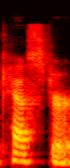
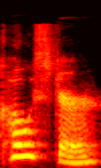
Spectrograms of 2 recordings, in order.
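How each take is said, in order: First: The first vowel is short, like 'kest'. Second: The first vowel is long, like 'coast'. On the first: The speaker calls it right. "it's Kimberly Kester" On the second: The speaker calls it wrong. "it's not coaster, but it looks like coaster"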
